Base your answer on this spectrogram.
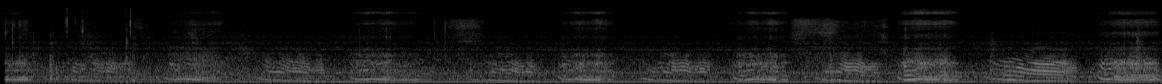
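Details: Repeated rattling, wavering snores with each breath from a sleeping animal named Archer, over a steady low background hum; snoring.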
